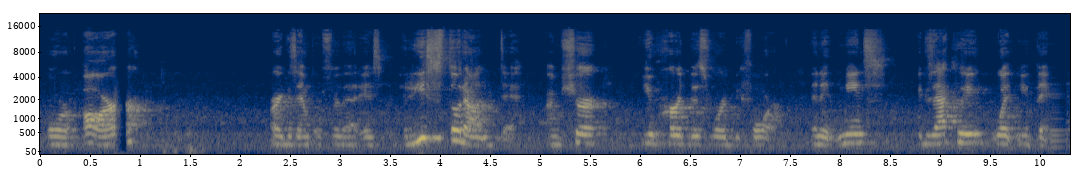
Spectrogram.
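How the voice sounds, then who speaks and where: A woman hosting a language lesson, slowly naming each letter and repeating example words with care. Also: medium pitch, a little hiss or hum. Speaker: language segment host. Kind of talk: slow, careful alphabet lesson. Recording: echoey room with faint background ambience.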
